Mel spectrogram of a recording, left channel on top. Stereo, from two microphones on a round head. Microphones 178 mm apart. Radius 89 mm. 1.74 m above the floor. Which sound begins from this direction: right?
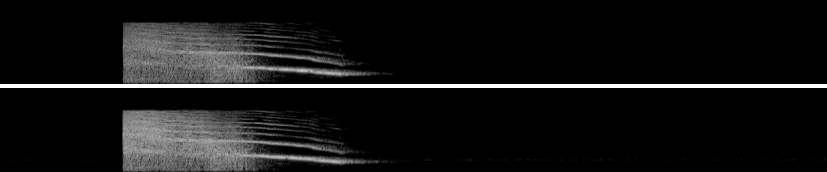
A scream, at 1.2 s.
